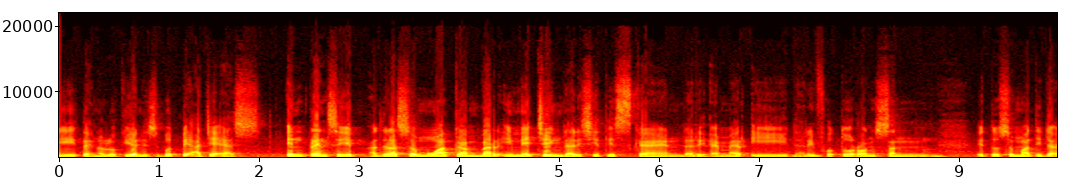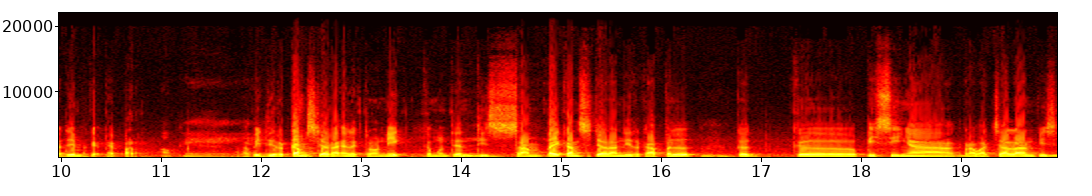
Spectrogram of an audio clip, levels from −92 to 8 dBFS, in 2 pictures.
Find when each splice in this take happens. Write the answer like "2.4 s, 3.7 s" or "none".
none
